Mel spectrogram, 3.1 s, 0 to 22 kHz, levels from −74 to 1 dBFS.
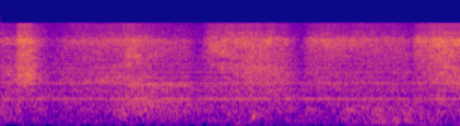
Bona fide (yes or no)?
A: yes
